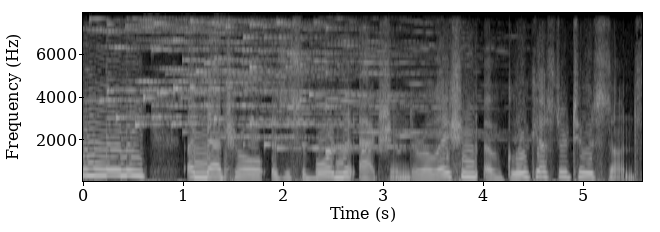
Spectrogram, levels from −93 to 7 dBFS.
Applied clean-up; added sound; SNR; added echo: none; Chime; 10 dB; none.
